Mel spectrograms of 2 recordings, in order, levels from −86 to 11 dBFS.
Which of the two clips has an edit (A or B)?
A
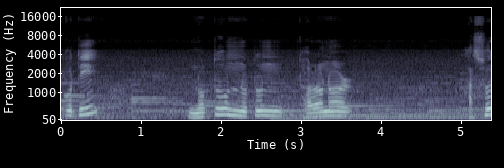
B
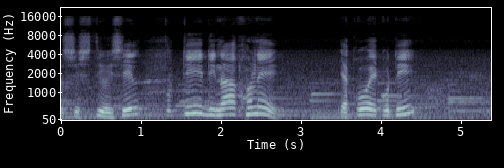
B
